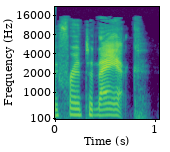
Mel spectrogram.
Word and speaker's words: Frontenac: The Chateau Frontenac. – I think it's actually Frontenac. – Frontenac? – Well, I mean, the pronunciation guide was more knack than knock, but I want to say knock too.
